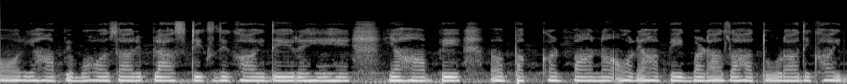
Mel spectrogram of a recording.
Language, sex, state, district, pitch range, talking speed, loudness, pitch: Hindi, female, Himachal Pradesh, Shimla, 175-180 Hz, 165 wpm, -14 LUFS, 175 Hz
